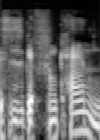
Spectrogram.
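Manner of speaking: ordinary talk, nothing marked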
